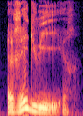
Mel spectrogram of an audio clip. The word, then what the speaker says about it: réduire: Réduire. Okay, try to insist on this U here because it can be quite tricky.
